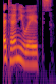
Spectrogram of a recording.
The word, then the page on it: attenuates: British English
